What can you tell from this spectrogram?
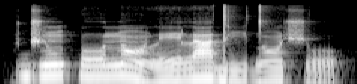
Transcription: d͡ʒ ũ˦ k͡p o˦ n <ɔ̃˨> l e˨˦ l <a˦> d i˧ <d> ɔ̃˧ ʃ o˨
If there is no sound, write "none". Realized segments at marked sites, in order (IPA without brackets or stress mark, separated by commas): ɔ̃˦˨, a˦, d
